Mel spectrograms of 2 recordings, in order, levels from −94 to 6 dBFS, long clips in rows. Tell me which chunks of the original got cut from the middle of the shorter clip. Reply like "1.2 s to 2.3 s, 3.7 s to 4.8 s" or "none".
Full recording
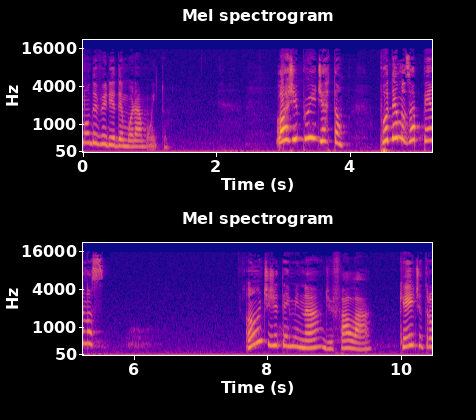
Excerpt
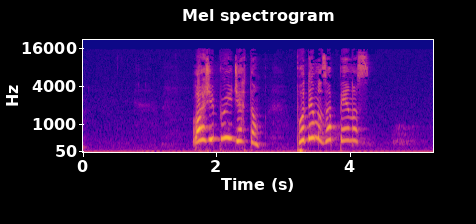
none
